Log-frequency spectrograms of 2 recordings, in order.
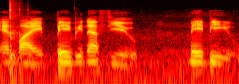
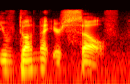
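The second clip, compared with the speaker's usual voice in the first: very flat, deadpan monotone delivery. Retelling what you said to someone crying over his hand: monotone voice. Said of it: "in a very like n- monotone voice".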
